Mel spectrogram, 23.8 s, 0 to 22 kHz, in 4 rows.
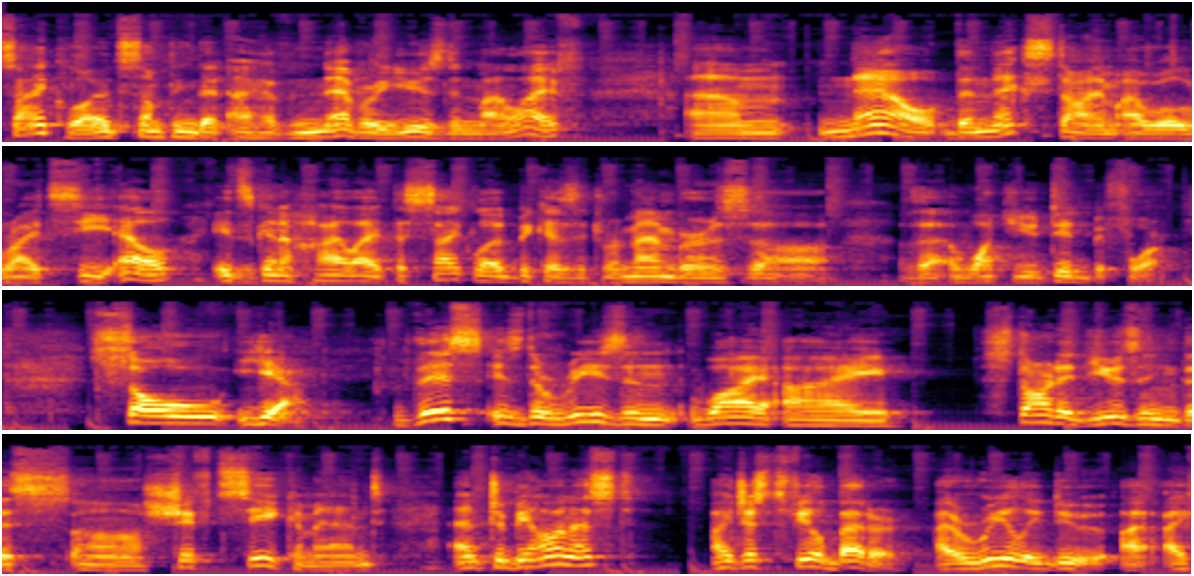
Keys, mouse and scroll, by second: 0.1 click, 4.9 Delete, 5.6 shift+c, 12.3 click, 17.5 shift+c, 19.5 click.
